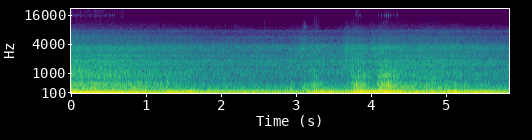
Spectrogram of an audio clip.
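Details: Ford Mustang EcoBoost after the factory spark plugs were refitted, held around 1,000 rpm: an even, low rumble with the misfire far less pronounced; cylinder one misfire counts dropped but are not fully gone.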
